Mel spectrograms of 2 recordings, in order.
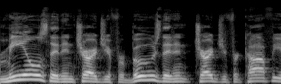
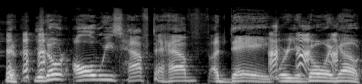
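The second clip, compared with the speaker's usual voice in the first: a hint of an exasperated program director, higher and louder; exasperated boss; 5 semitones higher, 3 dB louder than usual. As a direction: lightly play the fed-up boss scolding. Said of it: "who said".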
